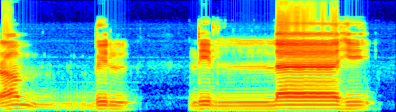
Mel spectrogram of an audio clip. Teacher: Rabbil ada penekanan lalu ditahan.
